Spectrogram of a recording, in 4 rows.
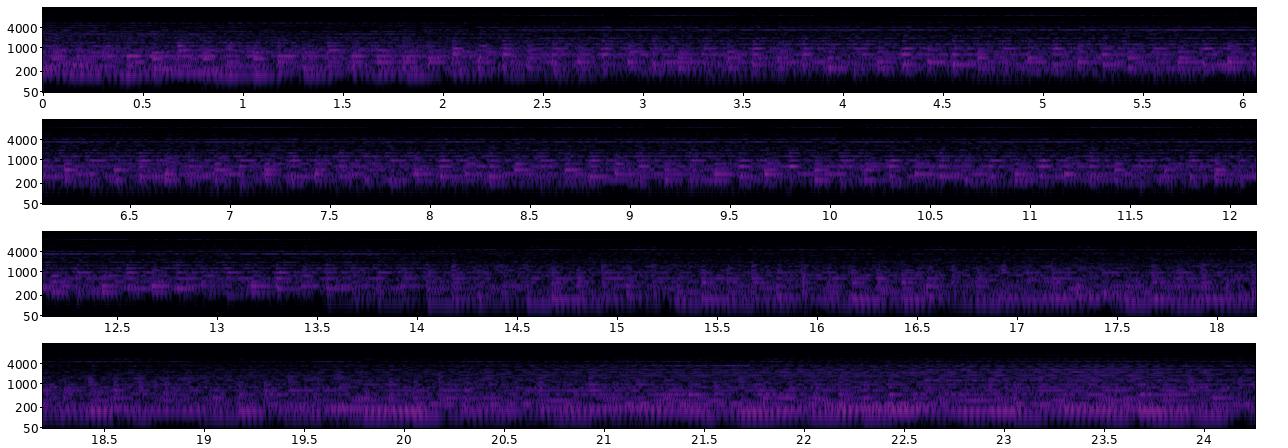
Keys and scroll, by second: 0.6 z, 3.3-4.9 typing, 23.1 n.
